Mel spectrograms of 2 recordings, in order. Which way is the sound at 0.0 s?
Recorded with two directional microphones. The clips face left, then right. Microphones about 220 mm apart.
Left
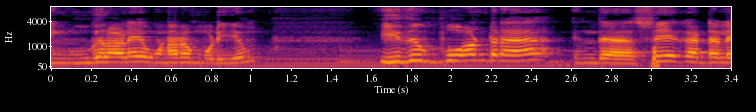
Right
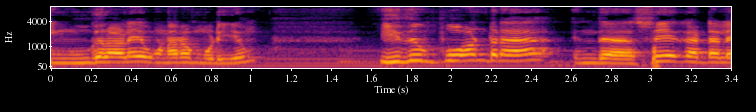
25° right (ahead or behind).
